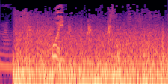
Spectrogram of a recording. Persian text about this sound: اما هنوز سخنان او تمام نشده بود که صدای یک انفجار مهیب بلند شد.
